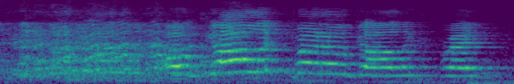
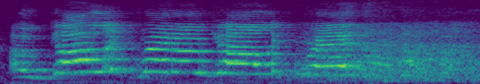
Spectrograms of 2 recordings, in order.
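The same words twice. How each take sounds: First: Higher, louder swooning ode; passionate cry. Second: High, loud swooning ode; passionate cry. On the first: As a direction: cry it out again with longing. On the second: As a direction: cry out to it like a lost lover. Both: Acted. Poet declaring love to garlic bread, hammed-up passionate cry.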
